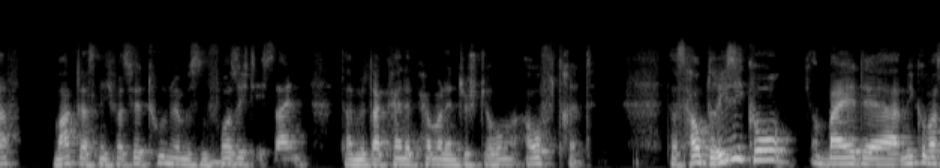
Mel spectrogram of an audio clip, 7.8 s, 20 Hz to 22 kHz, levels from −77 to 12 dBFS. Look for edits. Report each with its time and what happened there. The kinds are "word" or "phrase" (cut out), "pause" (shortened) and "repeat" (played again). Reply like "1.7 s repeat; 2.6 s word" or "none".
none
